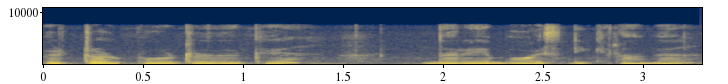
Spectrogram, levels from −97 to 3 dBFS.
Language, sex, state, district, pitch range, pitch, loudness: Tamil, female, Tamil Nadu, Kanyakumari, 210-230 Hz, 215 Hz, -15 LUFS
